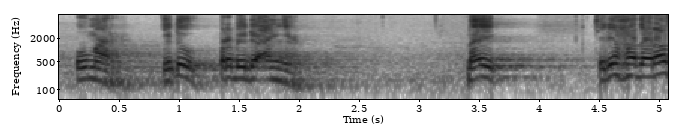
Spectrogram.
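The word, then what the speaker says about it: عمر: Jadi kalau antum dapati seperti ini, ada wau-nya, ain, mim, ra. Kemudian ada wau, berarti bacanya Amrun, ya, Amar, Amrun. Tapi kalau enggak ada wau-nya, antum baca apa? U Umar.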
